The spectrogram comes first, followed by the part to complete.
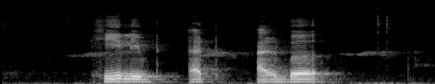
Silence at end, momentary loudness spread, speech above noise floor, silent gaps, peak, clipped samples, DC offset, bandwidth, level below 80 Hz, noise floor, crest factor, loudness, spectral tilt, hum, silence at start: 1.05 s; 19 LU; 38 dB; none; -2 dBFS; under 0.1%; under 0.1%; 10 kHz; -48 dBFS; -53 dBFS; 16 dB; -16 LUFS; -7 dB/octave; none; 1.05 s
